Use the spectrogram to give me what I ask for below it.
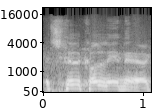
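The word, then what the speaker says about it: Silkolene: made in German ya dibacanya ini memang Rada susah buat orang Indonesia OL Oke bahasa Jermannya ya kalau ininya silicoline oke silcoline oke silcolin aja L bahasa bahasa Indonesianya Oke Nah teman-teman di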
